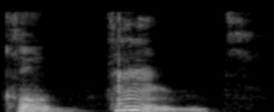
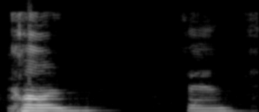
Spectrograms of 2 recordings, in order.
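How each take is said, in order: First: Content with loud, long TENT; second-syllable stress on CONTENT. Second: Content with high, loud CON; noun stress on CONTENT. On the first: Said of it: "second syllable, we have the stress". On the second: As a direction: punch the first syllable of Content, then split. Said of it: "stress is in the first syllable". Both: Shown as a demonstration.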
